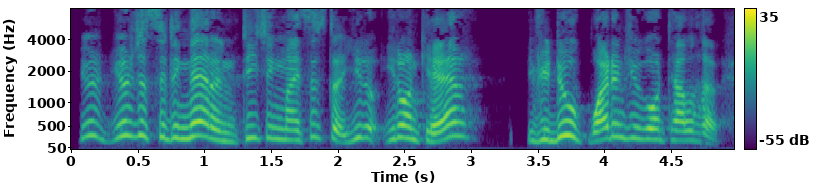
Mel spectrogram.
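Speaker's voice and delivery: high, pleading accusation at Jesus; accusing complaint. Retold or imitated. Martha complaining to Jesus about her sister, accusing and high.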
